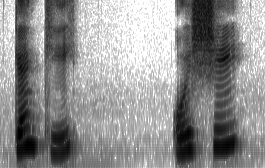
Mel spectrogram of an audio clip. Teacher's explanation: You just rise the intonation at the end of the sentence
